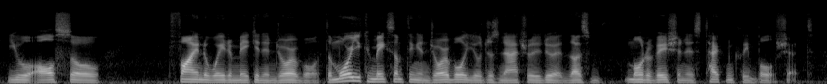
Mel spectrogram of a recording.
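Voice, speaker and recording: A man's voice: on the low side, fairly even intonation, a little fast. Rambling man hosting a spiritual livestream. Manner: rambling, musing, answers viewer chat; casual, swears offhandedly. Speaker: livestream host. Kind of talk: casual spiritual livestream chat.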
